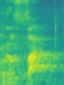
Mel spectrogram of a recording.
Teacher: Huruf fa dalam bahasa Arab bukan p tapi huruf f. F ya.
